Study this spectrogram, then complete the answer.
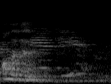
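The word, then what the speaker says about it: honor: बट एच का sound जहाँ पे साइलेंट हो जाता है, जैसे कि फॉर एग्जाम्पल ऑनर, ऑनर में एच का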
